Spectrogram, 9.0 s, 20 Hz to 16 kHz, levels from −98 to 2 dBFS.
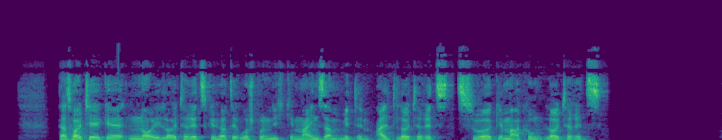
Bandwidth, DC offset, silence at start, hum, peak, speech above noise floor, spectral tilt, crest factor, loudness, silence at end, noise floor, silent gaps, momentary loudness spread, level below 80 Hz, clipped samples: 11 kHz; under 0.1%; 0.75 s; none; -8 dBFS; over 61 dB; -3 dB/octave; 22 dB; -28 LUFS; 1.5 s; under -90 dBFS; none; 9 LU; -66 dBFS; under 0.1%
